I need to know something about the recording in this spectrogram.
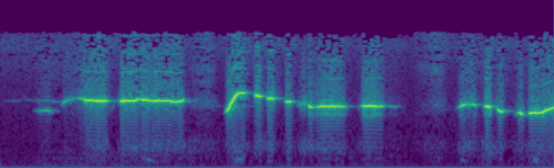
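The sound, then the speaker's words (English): A person whistles a melodic tune in a corridor in clear, sustained notes with pitch slides, broken by short pauses, moderately loud with no talking. “Wait, no whistling in the corridor.”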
